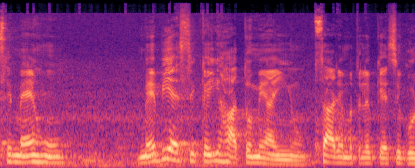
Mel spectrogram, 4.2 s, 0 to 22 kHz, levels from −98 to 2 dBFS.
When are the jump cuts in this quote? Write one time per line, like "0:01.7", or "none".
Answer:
0:03.2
